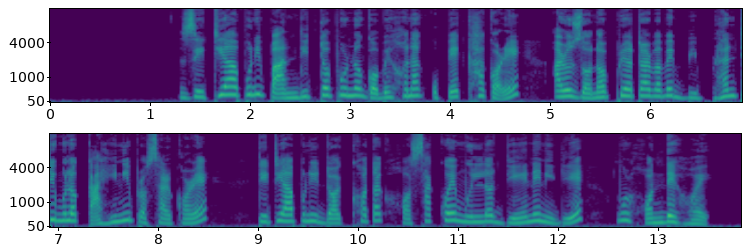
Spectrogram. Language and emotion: Assamese, disgusted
